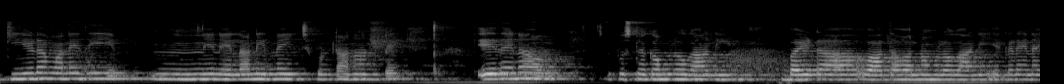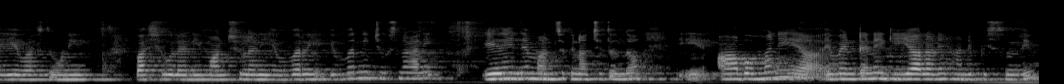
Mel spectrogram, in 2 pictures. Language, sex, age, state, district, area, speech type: Telugu, female, 18-30, Telangana, Warangal, rural, spontaneous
